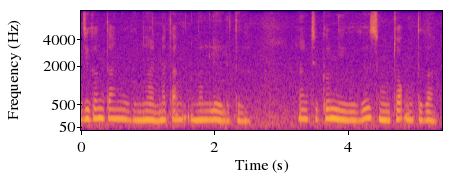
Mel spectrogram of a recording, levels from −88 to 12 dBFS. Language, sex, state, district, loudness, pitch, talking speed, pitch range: Wancho, female, Arunachal Pradesh, Longding, -14 LUFS, 180 Hz, 165 wpm, 170-195 Hz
